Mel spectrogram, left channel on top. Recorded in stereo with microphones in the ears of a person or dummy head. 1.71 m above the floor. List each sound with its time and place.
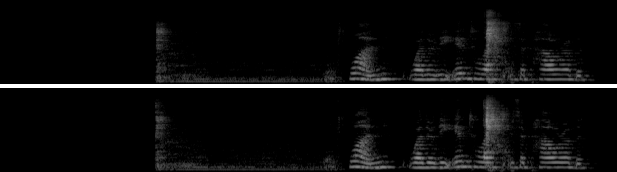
1.6 s footsteps: 60° right (ahead or behind), 5.5 m; by 3.4 s 50° right (ahead or behind), 6 m
3.5 s a woman speaking: 80° right, 5 m
4.8 s a splash: 60° right (ahead or behind), 3.5 m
